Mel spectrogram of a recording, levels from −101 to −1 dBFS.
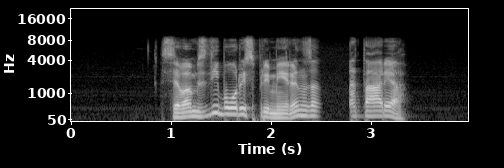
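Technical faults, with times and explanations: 2.42–2.90 s, long network dropout: packets likely stopped arriving, so the receiver stretched the last sound into a fading buzz or hiss lasting about 0.38 s. About 0.3 s of the speech is never played, and it resumes further on with that stretch missing.
3.42–3.91 s, jitter buffer speed-up: the buffer held more audio than its target, so it cut short pitch-period slices again and again, removing around 70 ms in total. The speech plays at 112% speed with its pitch unchanged and sounds hurried.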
